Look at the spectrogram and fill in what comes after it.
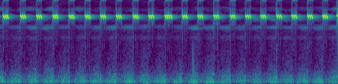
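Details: Cricket chirping in nature, used as training sound for songbirds: a steady series of sharp, very high, shrill chirps, about four per second, each a quick buzzy pulse, with faint low rumble beneath.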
